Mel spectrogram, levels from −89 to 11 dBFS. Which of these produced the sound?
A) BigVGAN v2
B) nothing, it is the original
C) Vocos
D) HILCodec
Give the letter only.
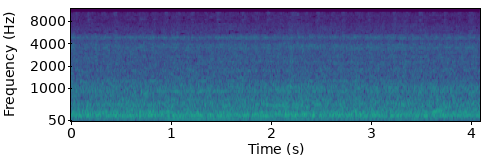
A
